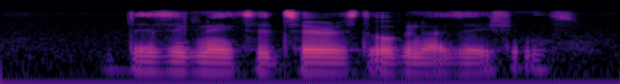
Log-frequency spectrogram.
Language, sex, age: English, male, 19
